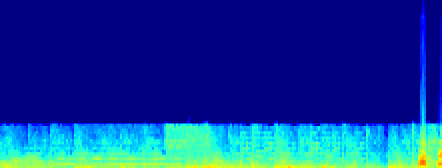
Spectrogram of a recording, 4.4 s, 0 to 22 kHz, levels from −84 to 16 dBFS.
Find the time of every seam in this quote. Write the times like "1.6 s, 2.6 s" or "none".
none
